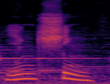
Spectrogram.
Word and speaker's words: Yanqing: Nicht wie K, sondern wie Yanqing.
